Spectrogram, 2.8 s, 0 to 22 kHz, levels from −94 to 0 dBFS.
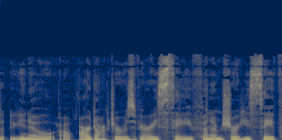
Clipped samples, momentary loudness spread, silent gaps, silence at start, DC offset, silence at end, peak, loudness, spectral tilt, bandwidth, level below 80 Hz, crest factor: under 0.1%; 4 LU; none; 0 s; under 0.1%; 0 s; -18 dBFS; -34 LUFS; -5 dB/octave; 13.5 kHz; -64 dBFS; 16 dB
